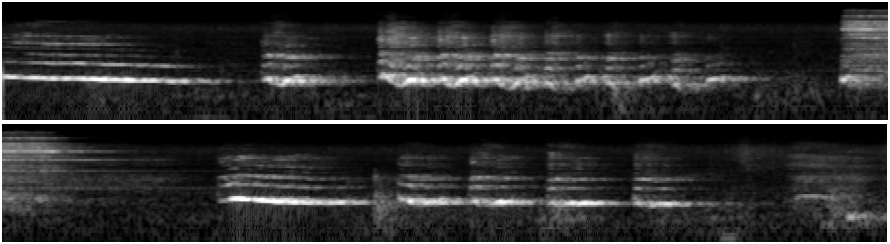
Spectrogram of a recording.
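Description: A woman sobbing and wailing theatrically in high, falling wails broken by quick choking pulses, with a short nose blow into a tissue about four seconds in.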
